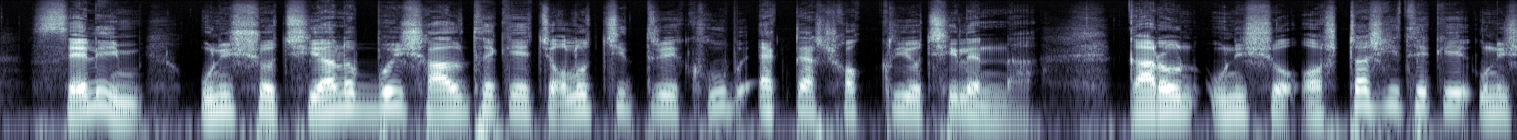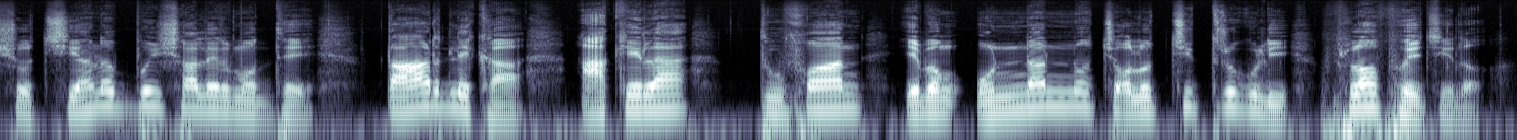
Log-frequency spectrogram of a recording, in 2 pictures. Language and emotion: Bengali, neutral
